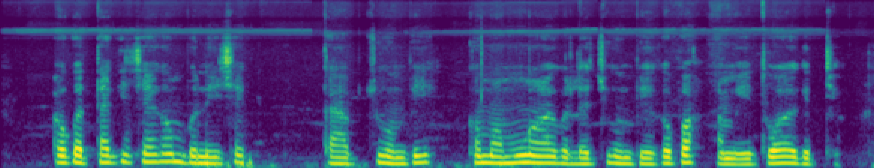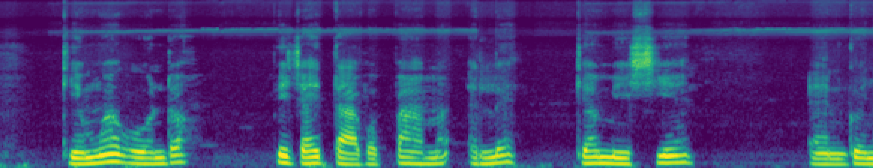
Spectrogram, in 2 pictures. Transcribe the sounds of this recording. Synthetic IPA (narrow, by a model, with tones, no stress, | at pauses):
ɔ˦ko˨ta˦k̬i˦t͡ʃɛ˦kɔ˦mbu˨ni˨ʃe˦k | ka˨p̚t͡ʃu˦mbi˦ko˦mɔ˨m˦ŋɔ˦jko˨lɛ˨t͡ʃu˦mbi˨ko˦pɔ˦a˨mi˨twɔ˦kɪ˨tjo˨ | ki˨mwa˦ko˨ndɔ˦ | pi˦t͡ʃa˨ɪ˦ta˨bɔ˨pa˦ma˦e˨le˦ | kjɔ˦mi˨ʃje˦n | e˨nko˦ɲ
